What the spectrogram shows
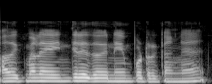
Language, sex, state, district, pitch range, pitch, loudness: Tamil, male, Tamil Nadu, Nilgiris, 140-155 Hz, 145 Hz, -13 LUFS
